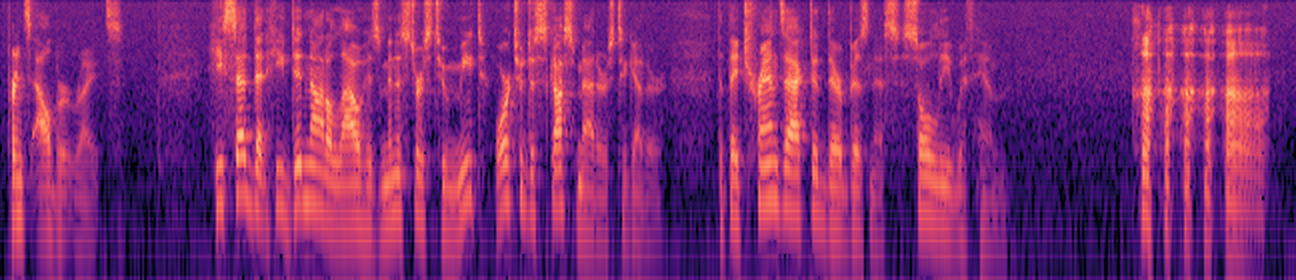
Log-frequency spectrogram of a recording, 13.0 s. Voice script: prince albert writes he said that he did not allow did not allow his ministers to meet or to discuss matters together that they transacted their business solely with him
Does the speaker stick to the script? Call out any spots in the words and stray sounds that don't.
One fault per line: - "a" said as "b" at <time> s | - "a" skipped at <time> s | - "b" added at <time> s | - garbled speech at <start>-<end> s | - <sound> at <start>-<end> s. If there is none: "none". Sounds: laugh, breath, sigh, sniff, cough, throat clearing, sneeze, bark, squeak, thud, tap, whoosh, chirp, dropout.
- "did not allow" skipped at 3.6 s
- laugh at 11.3-12.7 s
